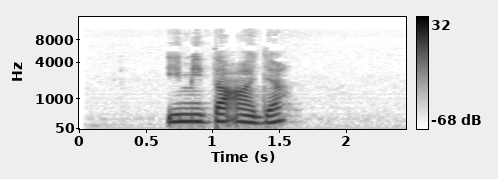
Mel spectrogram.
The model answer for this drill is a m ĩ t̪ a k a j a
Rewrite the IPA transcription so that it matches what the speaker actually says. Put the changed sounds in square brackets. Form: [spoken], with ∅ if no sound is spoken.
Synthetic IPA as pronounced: [i] m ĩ t̪ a [ʔ] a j a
